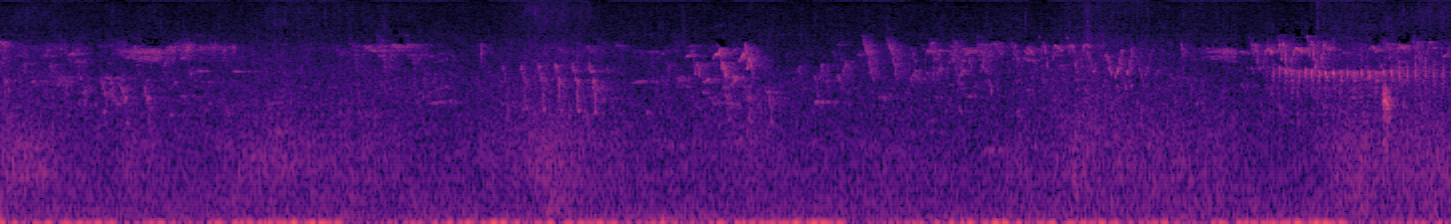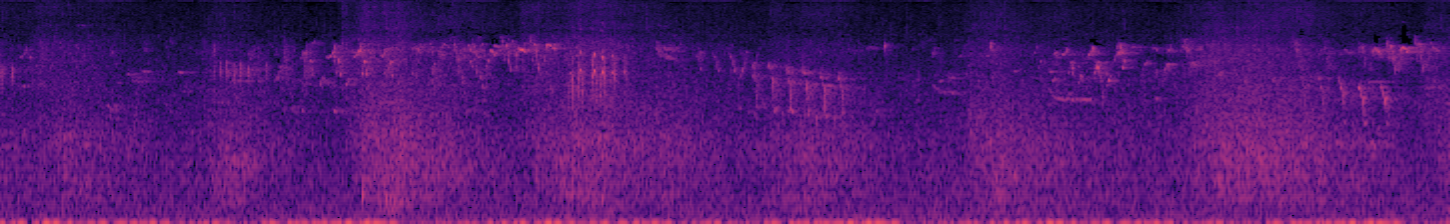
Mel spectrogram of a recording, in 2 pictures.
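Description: Birds chirping and trilling on and off over a steady background hiss.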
